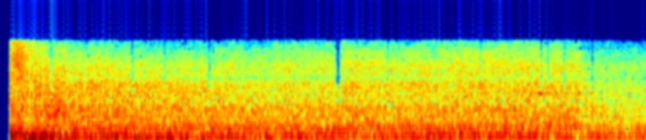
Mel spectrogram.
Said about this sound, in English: The loudest sound spread over Manhattan, breaking the sound barrier, traveling from the towers of the streets in waves like a bomb went off, jerking me back with an unexplainable force. Building started to explode as rescue team was pulling me away.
